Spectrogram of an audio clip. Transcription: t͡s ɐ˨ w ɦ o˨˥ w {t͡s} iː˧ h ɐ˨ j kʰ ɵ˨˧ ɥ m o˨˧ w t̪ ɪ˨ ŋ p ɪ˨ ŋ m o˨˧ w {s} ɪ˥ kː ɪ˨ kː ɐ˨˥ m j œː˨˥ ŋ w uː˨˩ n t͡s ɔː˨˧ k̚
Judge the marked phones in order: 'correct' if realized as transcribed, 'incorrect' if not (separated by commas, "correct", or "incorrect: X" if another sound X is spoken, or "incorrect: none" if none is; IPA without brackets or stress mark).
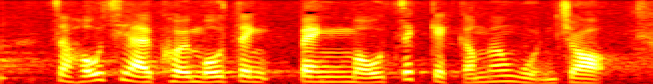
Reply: incorrect: t͡sʰ, incorrect: t͡s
